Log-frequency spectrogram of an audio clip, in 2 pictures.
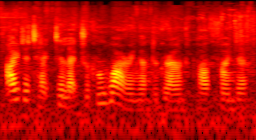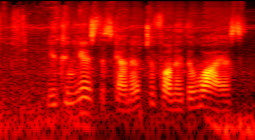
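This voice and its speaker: A man voicing a calm artificial intelligence in a video game, pitched low. He is formal, precise and even-tempered, with faint ambience behind. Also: brisk, slight background noise, natural voice, poor audio. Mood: calm, informative. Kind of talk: video game dramatic acting.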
